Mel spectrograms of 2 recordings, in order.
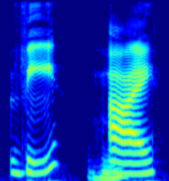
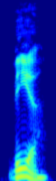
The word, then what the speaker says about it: Via: V I A Via. It was VI, but I was called Via my whole life.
